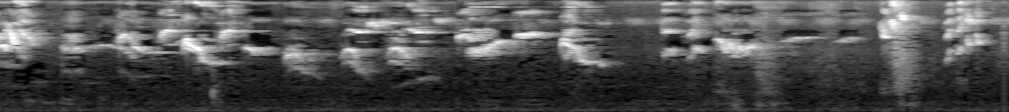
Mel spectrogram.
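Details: Caged oriental magpie-robin described as ready for a singing contest, delivering a rich, varied song of whistled slurs, chirps and buzzy notes in rapid phrases with short pauses, and a few harsh bursts near the end.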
